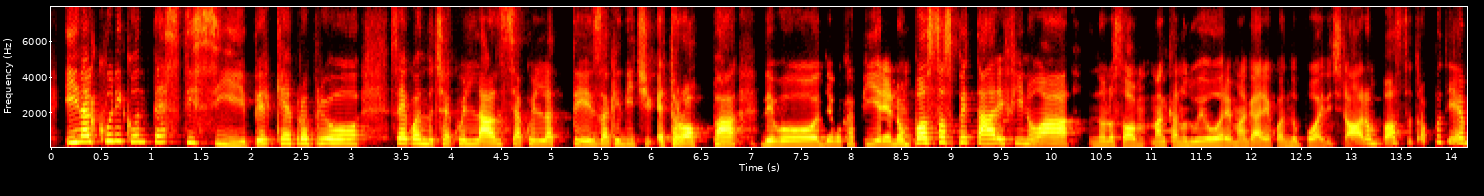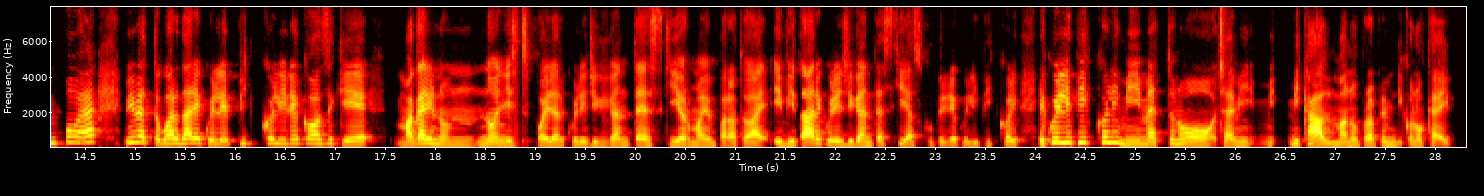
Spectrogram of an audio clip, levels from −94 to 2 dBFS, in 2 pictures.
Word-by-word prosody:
In 325 +2 +6
alcuni 385 +2 +5
contesti, 350 -2 -3
sì, 215 - -4
perché 240 +5 0
proprio 255 -1 +3 0.3
sai, 275 -1 +2
quando 255 -2 +2
c'è 230 -1 -5
quell'ansia, 220 -1 +4
quell'attesa 215 -1 -2
che 225 +1 -4
dici: 215 -1 -8
"È 205 - 0
troppa, 220 0 +6 0.2
devo 200 -1 +3
devo 205 +1 -5
capire, 215 0 -2
non 220 +1 -1
posso 280 +4 +7
aspettare 300 -5 +4
fino 250 -3 -5
a" 220 0 +8 0.3
non 195 0 -6
lo 195 - -3
so, 190 -2 +2
m 185 0 -13
mancano 195 -1 -4
2 185 +1 -5
ore 180 -1 0
magari 165 0 -2
a - - -11
quando 170 +2 -9
puoi, 170 -2 -3
dici: - - -15
"No, - - +4
non 250 0 -4
posso - - -2
troppo 345 - -10
tempo"; 290 0 -4
eh, 320 +3 +4 0.3
mi 300 - -2
metto 315 -5 0
a - - -1
guardare 260 +3 +3
quelle 215 -3 -4
piccoline 255 +1 -6
cose 255 -1 -2
che 205 -3 -4
magari 230 +5 +4
non 185 -5 -7
non 215 +3 -2
gli 200 -2 -4
spoiler 180 -2 -5
quelli 175 0 -8
giganteschi, 175 +2 -5
ormai 175 -1 -1
ho - - -5
imparato 160 -1 -6
a 160 -1 +1
evitare 200 +5 +2
quelli 205 -4 -3
giganteschi 195 +3 -4
e - - -2
a - - -5
scoprire 170 +1 -10
quelli 165 -1 -12
piccoli, 190 +5 -9 0.2
e 225 - -2
quelli 295 +4 +3
piccoli 305 +1 -1
mi 210 -4 -5
mettono 215 -2 -1
cioè 180 -5 -4
mi 190 +2 -10
mi 190 - -17
mi 215 0 -7
calmano 165 -6 +3
proprio, 170 +2 -4
mi 175 - -9
dicono: 165 0 -7
"Okay, 155 -3 -6
215 Hz, 175 wpm, -23 LUFS, 185-250 Hz, 0.3 s, a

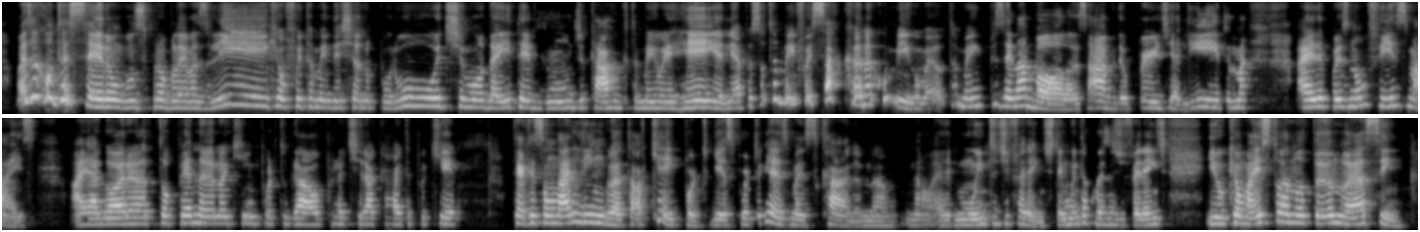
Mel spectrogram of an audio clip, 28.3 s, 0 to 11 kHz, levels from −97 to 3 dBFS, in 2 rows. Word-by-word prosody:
mas - - +2
aconteceram 400 - +7
alguns 205 -1 0
problemas 195 -3 -4
ali 265 +4 -1
que 250 - -4
eu 230 - +1
fui 230 +1 0
também 220 -3 -6
deixando 200 0 -6
por 185 -1 -12
último 240 -2 -1
daí 200 +1 -1
teve 200 -5 -3
um 185 +1 -6
de 200 +2 -10
carro 195 -2 +2
que - - -16
também 185 0 -7
eu 190 - -8
errei 190 +2 +3
ali 175 +1 -6
a 195 - -2
pessoa 240 - -3
também 450 0 -3
foi - - -2
sacana 275 +1 +5
comigo, 445 - -5
mas 165 +1 -9
eu - - -13
também 255 -3 -7
pisei 255 -2 -2
na 250 +2 +4
bola 155 -7 +2
sabe, 190 +2 0
daí 160 - -5
eu 160 - -11
perdi 185 +1 -4
ali 210 +5 -3
tudo 210 -1 -10
mais. 210 0 -4 0.4
Aí 215 +1 +6
depois 225 -1 0
não 240 +4 -4
fiz 250 -2 0
mais, 140 - -6 0.3
aí 170 - -1
agora 185 +2 +2
tô 210 -1 -3
penando 215 -2 -2
aqui 205 +1 -9
em 200 -1 -11
Portugal 185 -3 -2
para 185 +1 -14
tirar 180 0 -5
carta 175 -1 -9
porque, 185 -1 -8 0.5
tem 210 - +6
a - - -7
questão 220 0 +2
da 210 0 +7
língua, 230 -8 -1
tá 160 +1 -4
ok, 175 - -7
português 160 +1 -5
português 180 +3 -4
mas 155 -3 -5
cara, 145 -5 -4
não, 140 0 -14
não, 155 0 -14
é 155 0 -10
muito 165 +5 -4
diferente, 190 -11 -3
tem 165 - -5
muita 180 +6 -6
coisa 175 -4 -7
diferente, 165 +2 -3 0.4
e 195 - -2
o 190 - -2
que 230 - 0
eu 215 - +5
mais 205 +5 +6
tô 265 - -1
anotando 225 -2 0
é 185 0 +4
assim, 165 - +6
200 Hz, 180 wpm, -24 LUFS, 180-230 Hz, 0.5 s, aconteceram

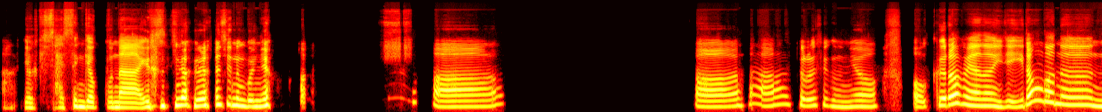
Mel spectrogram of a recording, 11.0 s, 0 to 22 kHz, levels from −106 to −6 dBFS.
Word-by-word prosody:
'아 165 +3 -22
역시 170 -2 -7
잘생겼구나.' 180 -2 +1
이런 190 - +2 0.2
생각을 245 -2 +5
하시는군요. 245 -5 +3 1.6
아. 205 +2 -2 2.0
아 205 +2 -2
아 280 -1 -7
그러시군요. 210 -4 -4 0.3
어 195 - -5
그러면은 250 -3 +3
이제 195 0 -3
이런 315 - +1
거는 265 - +1
220 Hz, 200 characters per minute, -20 LUFS, 200-255 Hz, 2.0 s, 생각을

